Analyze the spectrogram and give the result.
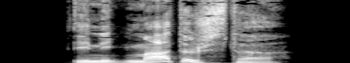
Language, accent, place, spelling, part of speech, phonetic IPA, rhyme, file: German, Germany, Berlin, enigmatischster, adjective, [enɪˈɡmaːtɪʃstɐ], -aːtɪʃstɐ, De-enigmatischster.ogg
- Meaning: inflection of enigmatisch: 1. strong/mixed nominative masculine singular superlative degree 2. strong genitive/dative feminine singular superlative degree 3. strong genitive plural superlative degree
